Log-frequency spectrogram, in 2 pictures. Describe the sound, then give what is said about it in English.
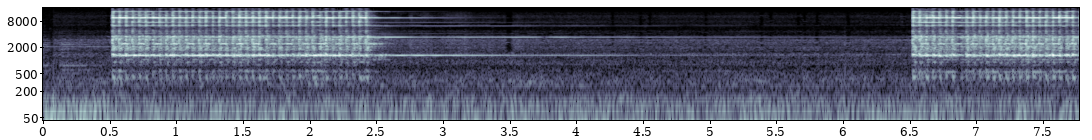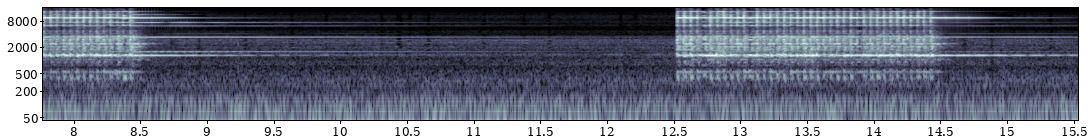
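An old-fashioned telephone bell on a phone sitting at a bar rings three times, each loud, metallic two-second burst followed by a few seconds of quiet and a fading ring-out, with no voices around it. “The phone rings and they both jump.”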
